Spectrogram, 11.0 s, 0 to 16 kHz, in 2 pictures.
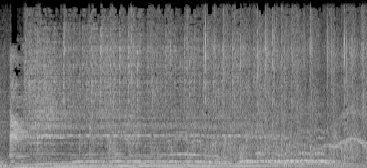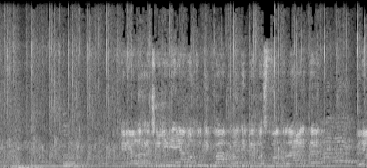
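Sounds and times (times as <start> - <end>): swing jazz band: 0.0 - 6.8.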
